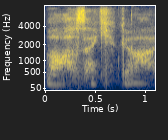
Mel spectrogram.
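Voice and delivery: soft unvoiced whisper, under the breath, sounding relieved.

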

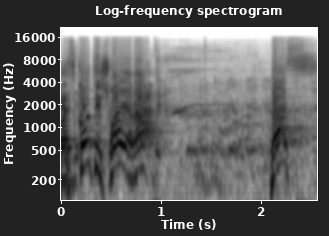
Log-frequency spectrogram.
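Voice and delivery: shouting. Near the end of an episode, the speaker to a woman present: yelling. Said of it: "انت ليه بتزعقلي؟".

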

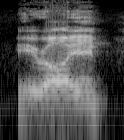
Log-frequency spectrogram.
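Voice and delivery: put-on British accent. Introducing a Portuguese historical figure, the speaker answers in a British-accented Prince Henry the Navigator voice. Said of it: "he's not British. I don't know why he talks like that".

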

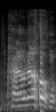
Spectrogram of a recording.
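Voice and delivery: loud, high-pitched yelled protest.

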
